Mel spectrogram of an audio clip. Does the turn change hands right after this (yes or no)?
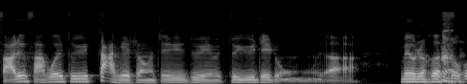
no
